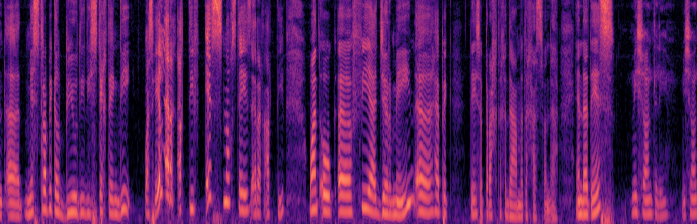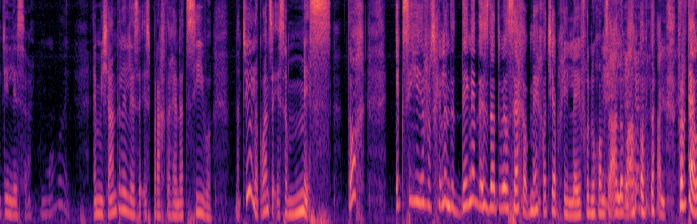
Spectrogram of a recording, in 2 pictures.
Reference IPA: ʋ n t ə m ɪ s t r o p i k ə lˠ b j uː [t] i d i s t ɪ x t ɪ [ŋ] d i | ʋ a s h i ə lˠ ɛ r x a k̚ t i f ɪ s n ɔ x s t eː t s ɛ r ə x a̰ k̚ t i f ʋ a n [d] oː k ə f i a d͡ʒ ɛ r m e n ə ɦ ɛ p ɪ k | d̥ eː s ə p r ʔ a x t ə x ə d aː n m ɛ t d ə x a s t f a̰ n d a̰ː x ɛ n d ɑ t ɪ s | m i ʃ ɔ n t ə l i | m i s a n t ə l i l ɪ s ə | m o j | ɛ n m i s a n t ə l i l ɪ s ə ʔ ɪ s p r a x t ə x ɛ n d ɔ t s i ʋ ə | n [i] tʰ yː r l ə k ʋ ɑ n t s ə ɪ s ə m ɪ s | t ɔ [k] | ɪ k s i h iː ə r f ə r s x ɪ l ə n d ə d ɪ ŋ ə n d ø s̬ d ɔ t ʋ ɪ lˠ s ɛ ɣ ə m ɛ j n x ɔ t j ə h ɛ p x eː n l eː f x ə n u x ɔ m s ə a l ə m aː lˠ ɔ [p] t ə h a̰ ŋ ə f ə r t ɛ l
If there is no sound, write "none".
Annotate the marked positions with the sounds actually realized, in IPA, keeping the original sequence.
t, ŋ, t, a, x, p

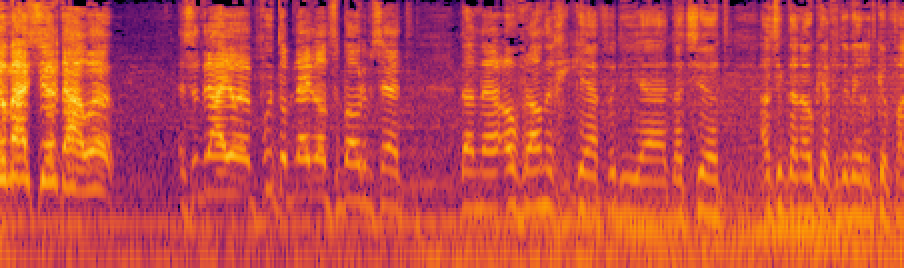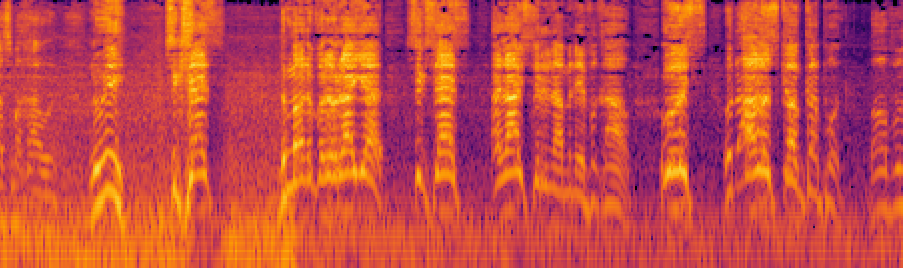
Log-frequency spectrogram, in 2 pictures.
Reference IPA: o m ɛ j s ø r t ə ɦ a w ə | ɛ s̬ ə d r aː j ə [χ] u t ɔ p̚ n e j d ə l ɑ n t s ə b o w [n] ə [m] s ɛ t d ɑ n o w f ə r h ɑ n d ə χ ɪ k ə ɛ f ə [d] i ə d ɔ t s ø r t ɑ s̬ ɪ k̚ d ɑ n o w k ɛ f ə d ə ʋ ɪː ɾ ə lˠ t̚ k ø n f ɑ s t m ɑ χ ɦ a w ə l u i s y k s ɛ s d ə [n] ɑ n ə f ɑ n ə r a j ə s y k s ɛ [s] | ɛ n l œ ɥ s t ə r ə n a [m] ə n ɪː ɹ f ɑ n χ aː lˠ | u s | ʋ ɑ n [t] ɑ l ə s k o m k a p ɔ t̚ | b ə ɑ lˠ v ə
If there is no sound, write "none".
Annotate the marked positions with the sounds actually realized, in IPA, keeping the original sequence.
f, d, m, d, m, s, m, t

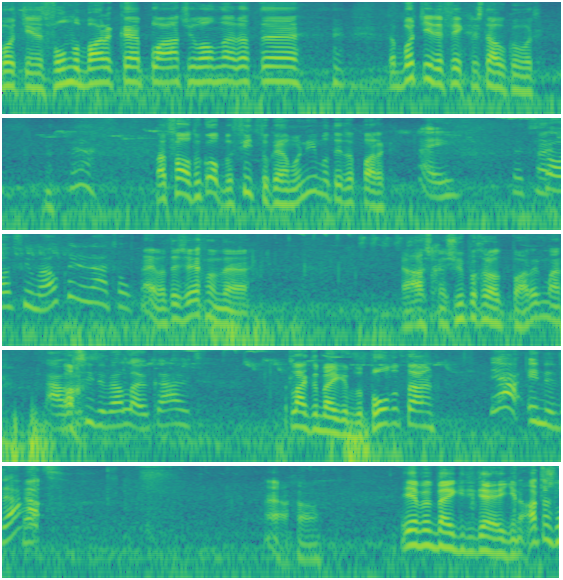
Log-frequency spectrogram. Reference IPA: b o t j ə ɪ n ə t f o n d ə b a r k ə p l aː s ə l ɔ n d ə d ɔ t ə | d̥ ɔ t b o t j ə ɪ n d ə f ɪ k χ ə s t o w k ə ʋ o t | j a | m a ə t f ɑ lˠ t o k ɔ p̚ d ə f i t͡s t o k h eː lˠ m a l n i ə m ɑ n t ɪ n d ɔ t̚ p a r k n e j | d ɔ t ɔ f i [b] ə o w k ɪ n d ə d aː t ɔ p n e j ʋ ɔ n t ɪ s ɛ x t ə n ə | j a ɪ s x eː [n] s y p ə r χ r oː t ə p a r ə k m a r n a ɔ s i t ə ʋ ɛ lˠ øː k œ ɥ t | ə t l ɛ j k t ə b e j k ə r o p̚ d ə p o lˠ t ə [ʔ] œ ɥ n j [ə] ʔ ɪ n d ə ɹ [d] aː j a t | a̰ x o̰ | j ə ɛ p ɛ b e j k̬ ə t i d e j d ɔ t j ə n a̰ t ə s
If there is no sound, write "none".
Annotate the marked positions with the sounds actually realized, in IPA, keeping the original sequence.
m, n, t, a, d

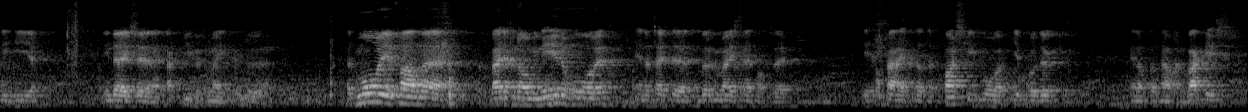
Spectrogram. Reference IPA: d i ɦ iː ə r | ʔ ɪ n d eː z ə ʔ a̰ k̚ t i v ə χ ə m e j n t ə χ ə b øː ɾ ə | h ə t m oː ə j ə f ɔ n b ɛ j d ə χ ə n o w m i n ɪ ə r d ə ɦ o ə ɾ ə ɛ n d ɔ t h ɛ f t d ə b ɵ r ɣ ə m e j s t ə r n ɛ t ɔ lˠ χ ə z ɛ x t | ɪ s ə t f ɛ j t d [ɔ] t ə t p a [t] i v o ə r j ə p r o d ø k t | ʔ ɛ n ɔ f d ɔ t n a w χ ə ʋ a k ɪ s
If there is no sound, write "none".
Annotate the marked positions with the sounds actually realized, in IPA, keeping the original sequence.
ɔ, s

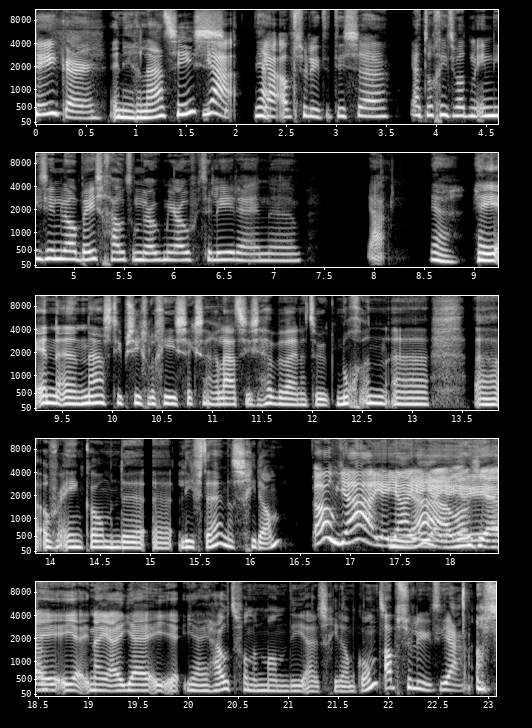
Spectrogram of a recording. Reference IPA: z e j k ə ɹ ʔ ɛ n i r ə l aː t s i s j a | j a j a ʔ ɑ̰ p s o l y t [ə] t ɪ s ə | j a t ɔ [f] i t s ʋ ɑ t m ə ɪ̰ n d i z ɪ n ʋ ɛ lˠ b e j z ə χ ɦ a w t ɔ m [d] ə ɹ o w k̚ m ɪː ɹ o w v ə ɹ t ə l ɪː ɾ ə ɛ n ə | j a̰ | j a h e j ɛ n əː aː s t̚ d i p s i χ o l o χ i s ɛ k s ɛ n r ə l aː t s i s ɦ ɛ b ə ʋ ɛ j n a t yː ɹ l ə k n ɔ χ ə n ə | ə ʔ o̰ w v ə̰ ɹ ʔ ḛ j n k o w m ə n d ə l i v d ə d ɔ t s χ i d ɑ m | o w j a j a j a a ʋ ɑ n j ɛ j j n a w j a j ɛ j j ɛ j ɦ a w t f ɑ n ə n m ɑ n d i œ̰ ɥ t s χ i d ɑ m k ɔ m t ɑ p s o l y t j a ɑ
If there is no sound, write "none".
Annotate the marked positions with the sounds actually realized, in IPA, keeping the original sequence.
ə, χ, d

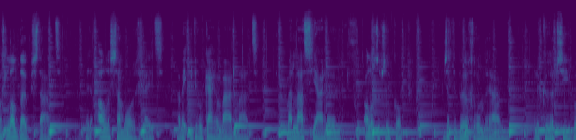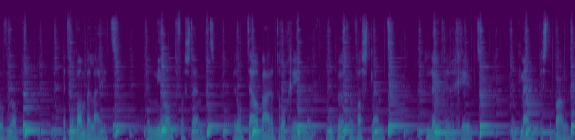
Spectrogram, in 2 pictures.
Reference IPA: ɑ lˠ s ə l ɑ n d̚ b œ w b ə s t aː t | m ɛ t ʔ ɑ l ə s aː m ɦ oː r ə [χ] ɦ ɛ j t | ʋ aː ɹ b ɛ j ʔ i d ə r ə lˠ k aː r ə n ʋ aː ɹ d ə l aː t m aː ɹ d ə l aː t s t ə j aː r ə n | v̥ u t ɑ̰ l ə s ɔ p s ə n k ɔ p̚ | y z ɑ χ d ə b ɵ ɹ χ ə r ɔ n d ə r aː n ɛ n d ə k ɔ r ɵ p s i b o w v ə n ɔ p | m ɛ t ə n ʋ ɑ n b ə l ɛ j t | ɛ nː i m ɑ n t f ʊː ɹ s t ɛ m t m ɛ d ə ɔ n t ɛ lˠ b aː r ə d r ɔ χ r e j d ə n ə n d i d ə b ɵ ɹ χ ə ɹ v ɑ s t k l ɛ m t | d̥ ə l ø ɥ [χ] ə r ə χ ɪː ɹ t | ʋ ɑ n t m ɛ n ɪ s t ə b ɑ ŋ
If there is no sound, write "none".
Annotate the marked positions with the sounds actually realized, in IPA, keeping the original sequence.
χ, χ

